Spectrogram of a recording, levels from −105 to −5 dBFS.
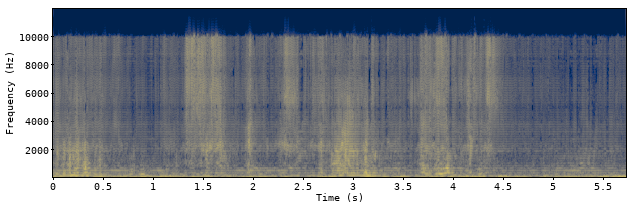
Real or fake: fake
